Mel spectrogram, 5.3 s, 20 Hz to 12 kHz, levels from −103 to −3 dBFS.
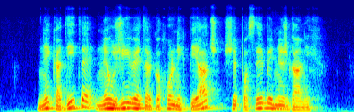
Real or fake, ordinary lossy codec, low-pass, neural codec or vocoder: real; Opus, 16 kbps; 7.2 kHz; none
